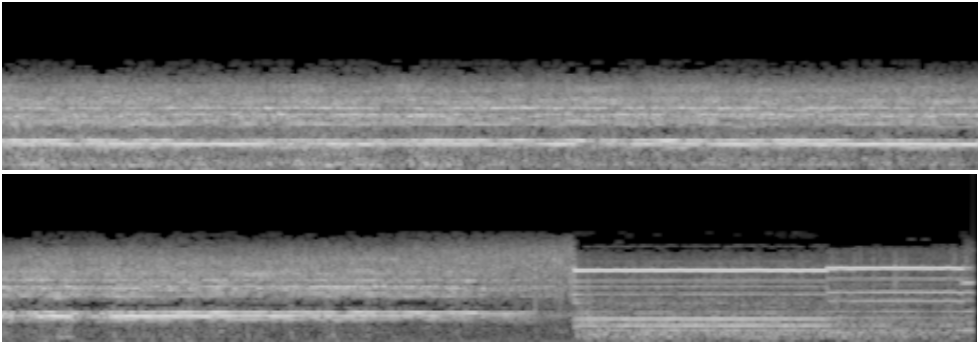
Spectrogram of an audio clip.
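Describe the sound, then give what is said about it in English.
A loud, sustained steam train whistle blows for several seconds in the radio drama The Mysterious Traveler, its chord of tones holding steady before shifting pitch twice near the end. No one speaks. “Oh, you'll have to get off here.”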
